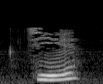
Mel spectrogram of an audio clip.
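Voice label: "节", Mandarin Chinese; chinese flashcards; hsk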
